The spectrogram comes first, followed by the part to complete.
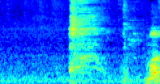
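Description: A single short cough about a second in.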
